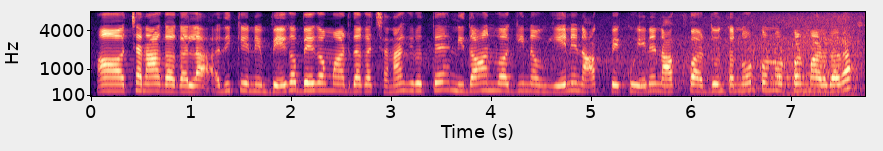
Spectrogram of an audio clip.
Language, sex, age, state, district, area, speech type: Kannada, female, 18-30, Karnataka, Tumkur, rural, spontaneous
